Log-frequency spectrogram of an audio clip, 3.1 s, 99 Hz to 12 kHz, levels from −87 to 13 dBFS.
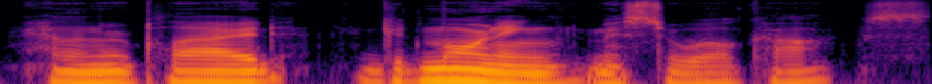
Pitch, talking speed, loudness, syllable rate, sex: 100 Hz, 115 wpm, -17 LUFS, 3.8 syllables/s, male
